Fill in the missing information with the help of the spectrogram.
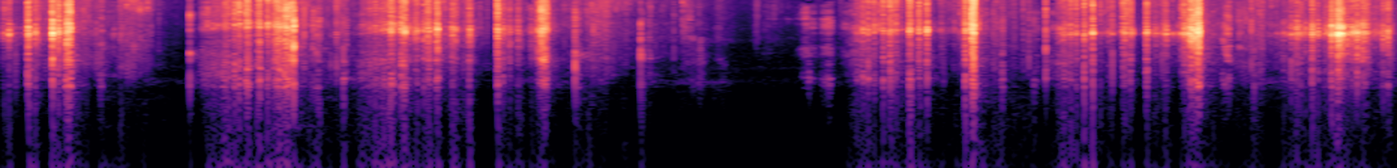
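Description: An oval, solid, dry pink soap bar held in the hand is shaved with a utility knife blade, cutting it into fine shreds. Quick, bright, papery scraping and tearing strokes come in dense bursts, with a near-silent pause in the middle before the shaving resumes.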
